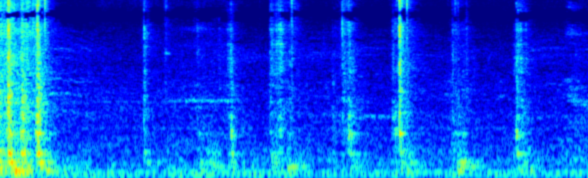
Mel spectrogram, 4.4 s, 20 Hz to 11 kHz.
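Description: A Consew 369RB-2 split-needle-bar high-post industrial sewing machine stitches fabric in short, regular mechanical clacks, close and moderately loud, with an initial burst followed by a steady ticking rhythm.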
